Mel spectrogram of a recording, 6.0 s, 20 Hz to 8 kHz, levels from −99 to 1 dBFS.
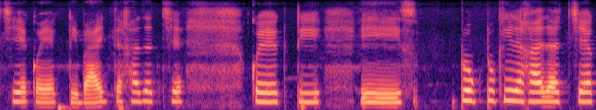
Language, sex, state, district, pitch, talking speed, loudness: Bengali, female, Assam, Hailakandi, 245 Hz, 110 wpm, -16 LUFS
